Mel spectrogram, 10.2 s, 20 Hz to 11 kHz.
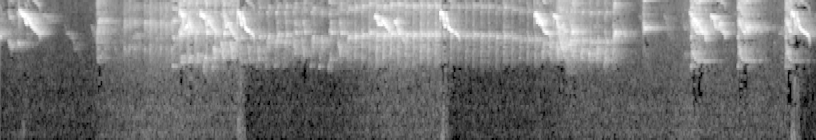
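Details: Female buxtoni Javan white-eye recorded 3/8/21 to coax males into singing; piercing high twittering with downslurred notes, a longer continuous chatter in the middle and rapid separate chirps toward the end.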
